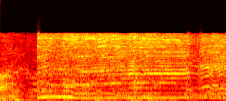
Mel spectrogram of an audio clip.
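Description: Dirt bike engine running, cutting in abruptly about a third of a second in. Its pitch drops slightly, then holds steady.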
